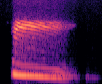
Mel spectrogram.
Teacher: So this P or B come out with an explosion. That is why these are called as bilabial plosives. Bilabial means involving two lips.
